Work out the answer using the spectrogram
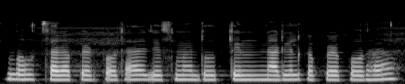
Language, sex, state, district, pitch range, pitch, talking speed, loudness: Hindi, female, Jharkhand, Deoghar, 215-220 Hz, 215 Hz, 175 wpm, -17 LUFS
